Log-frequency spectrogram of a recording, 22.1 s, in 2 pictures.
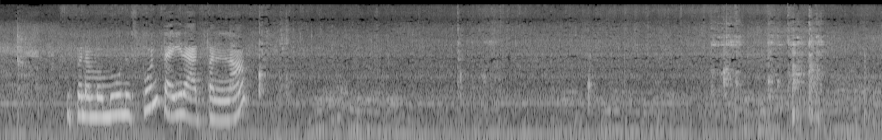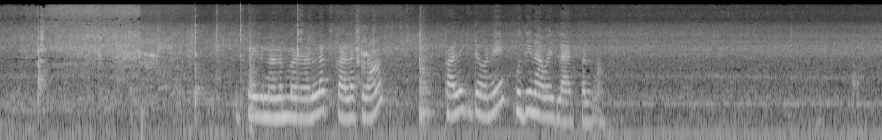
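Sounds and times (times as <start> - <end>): curry sizzling in a pot: 0.0 - 22.0.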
